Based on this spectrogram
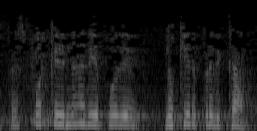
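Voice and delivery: a hushed private thought; thinking to himself. Retold or imitated. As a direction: wonder quietly why nobody volunteers. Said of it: "Y yo dije".

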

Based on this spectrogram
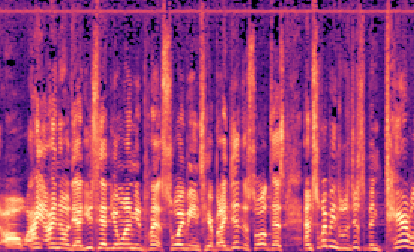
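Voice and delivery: proud son showing off his cabbage; eager son explaining. Acted. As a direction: son talking fast and proud about the cabbage.

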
